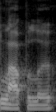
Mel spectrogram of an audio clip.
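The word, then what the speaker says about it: Lapilus: I like the Lapilou. I think that's how you say it. I would think, right? I believe, is he French? That's what my notes say. Yeah. Right. I think he is French, so you drop the S.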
